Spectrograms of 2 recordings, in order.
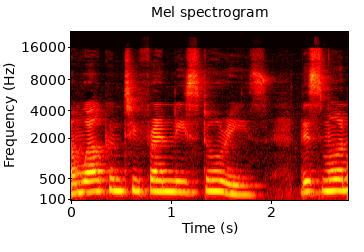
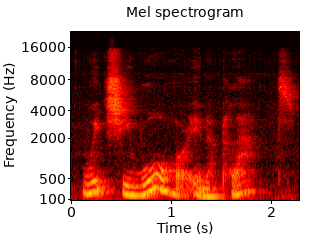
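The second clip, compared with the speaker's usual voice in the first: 1 whisper; 5 dB quieter, slower than usual. Acted. Story line whispered.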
